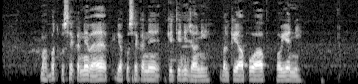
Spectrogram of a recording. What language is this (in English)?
Pahari-Potwari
